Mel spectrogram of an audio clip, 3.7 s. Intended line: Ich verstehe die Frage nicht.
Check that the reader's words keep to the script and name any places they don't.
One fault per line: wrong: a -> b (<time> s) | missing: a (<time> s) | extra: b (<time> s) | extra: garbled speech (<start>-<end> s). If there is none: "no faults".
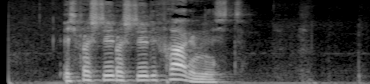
extra: verstehe (1.1 s)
